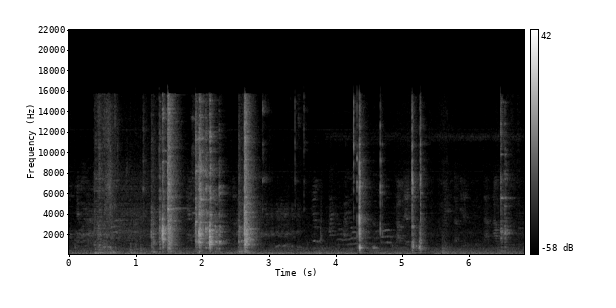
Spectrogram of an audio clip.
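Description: Kitchenware clattering: a cluster of loud metal clinks from about one to three seconds in, then a single sharp clink as a glass lid is set onto a stainless steel pot, followed by a few lighter clicks. A low steady hum runs underneath.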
